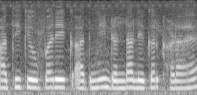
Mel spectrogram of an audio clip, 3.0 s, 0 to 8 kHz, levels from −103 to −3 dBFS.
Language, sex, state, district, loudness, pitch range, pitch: Hindi, female, Chhattisgarh, Bilaspur, -13 LUFS, 230-250 Hz, 245 Hz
